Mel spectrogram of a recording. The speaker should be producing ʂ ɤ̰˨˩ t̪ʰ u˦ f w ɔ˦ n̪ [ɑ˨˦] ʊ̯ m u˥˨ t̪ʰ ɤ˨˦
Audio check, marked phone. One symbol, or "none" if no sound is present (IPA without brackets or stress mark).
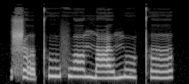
ɑ˨˦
